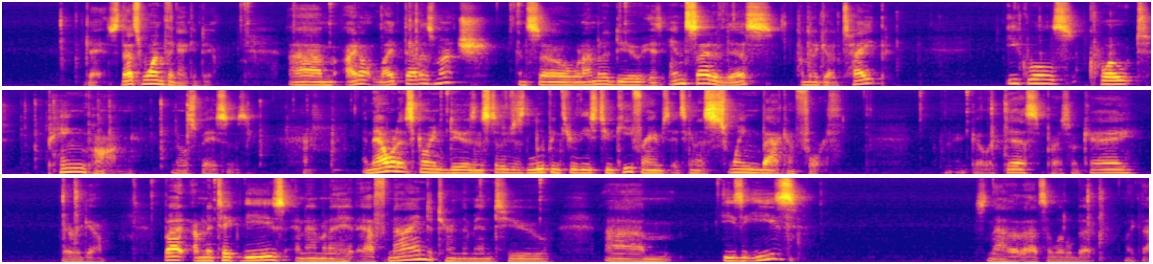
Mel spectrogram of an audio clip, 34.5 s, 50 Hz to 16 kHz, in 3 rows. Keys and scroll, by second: 0.5 space, 4.0 BackSpace, 7.6-8.8 typing, 10.0-13.9 typing, 21.3 space, 23.5 space, 26.5 F9, 30.7 space, 33.7 space.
